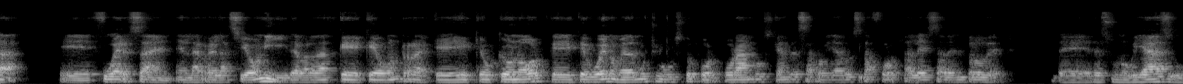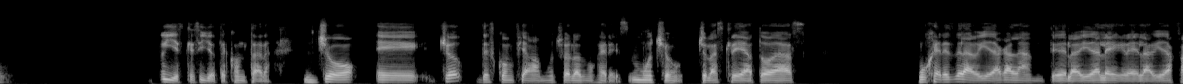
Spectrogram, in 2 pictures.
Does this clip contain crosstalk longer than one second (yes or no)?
no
